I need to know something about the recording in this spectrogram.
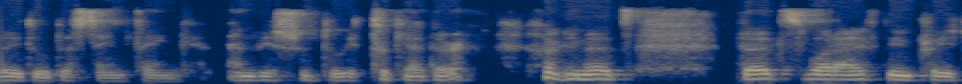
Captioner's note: laughs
